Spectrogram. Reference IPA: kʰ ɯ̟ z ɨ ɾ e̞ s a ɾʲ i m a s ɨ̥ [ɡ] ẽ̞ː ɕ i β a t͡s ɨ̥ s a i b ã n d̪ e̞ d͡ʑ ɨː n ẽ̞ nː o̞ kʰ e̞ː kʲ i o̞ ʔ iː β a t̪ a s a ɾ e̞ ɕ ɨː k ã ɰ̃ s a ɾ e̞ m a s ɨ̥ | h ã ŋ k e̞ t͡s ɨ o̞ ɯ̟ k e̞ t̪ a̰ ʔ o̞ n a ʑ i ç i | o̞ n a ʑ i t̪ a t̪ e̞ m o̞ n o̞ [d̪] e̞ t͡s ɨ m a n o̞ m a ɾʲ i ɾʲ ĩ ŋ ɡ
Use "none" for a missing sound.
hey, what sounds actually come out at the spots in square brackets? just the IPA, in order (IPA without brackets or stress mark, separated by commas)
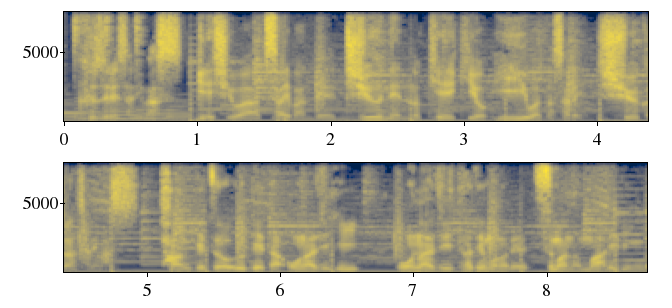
ɡ, d̪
